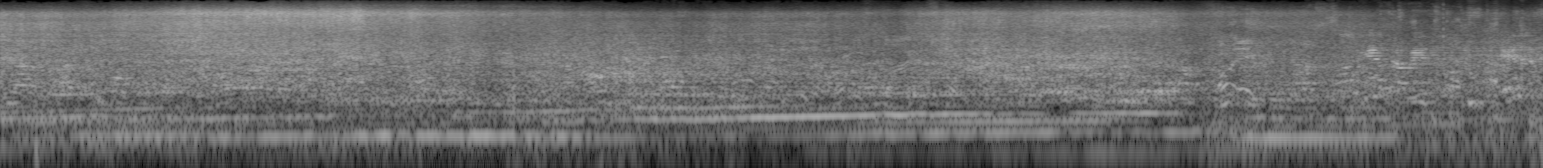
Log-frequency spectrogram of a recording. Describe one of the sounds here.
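Truck engines rise and fall in pitch as the trucks shift gears.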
